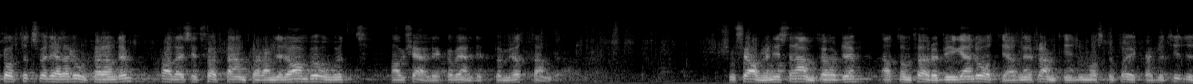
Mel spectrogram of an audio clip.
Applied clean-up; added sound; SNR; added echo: neural separator model SepFormer DNS4.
